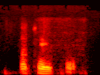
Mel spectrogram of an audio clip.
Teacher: এরপরে ওরা টটাকে ওরা কি করতেছে, ঠ, শেষের টটাকে ওরা ঠ করতেছে। সো ব্রিটিশরা এভাবে উচ্চারণ করে potato. · প্রথম উচ্চারণ ওরা ফ করতেছে, ফ দুই ঠোঁট এক জায়গায় হবে, প্রেসার দিয়ে তারপর চাপতে হবে হ। এরপরে ওরা টটাকে ওরা কি করতেছে, ঠ, শেষের টটাকে ওরা ঠ করতেছে।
